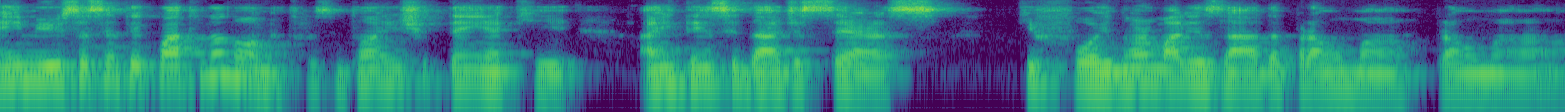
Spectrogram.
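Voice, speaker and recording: A somewhat breathy man at a medium pitch and fairly slow pace. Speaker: chemistry professor. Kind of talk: lecture. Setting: colloquium talk. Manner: halting, many fillers.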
